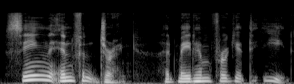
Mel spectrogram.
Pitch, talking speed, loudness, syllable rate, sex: 145 Hz, 205 wpm, -18 LUFS, 4.6 syllables/s, male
